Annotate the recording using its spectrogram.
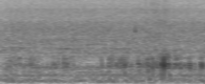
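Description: Steady background hum and hiss of a large store's ventilation.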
